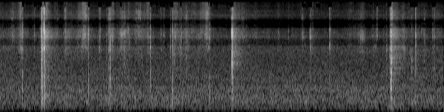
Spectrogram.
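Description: A deck of Osho tarot cards being shuffled by hand, with scattered crisp card flicks and slaps over a soft continuous rustle, close and fairly quiet, no talking.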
